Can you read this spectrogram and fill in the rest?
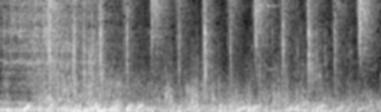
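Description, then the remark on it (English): Loud, steady rush of water with churning, bubbling turbulence and low rumble as an outer sea door is opened, continuous throughout with faint splashing bursts higher up; no voices. “Opening outer sea door.”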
